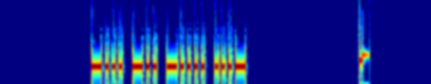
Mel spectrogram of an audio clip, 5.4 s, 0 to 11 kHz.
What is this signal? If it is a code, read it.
Morse code, heard as a keyed tone, about 28 wpm, 700 Hz. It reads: BD6V
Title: All Cut Numbers - 4-Digit 28wpm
